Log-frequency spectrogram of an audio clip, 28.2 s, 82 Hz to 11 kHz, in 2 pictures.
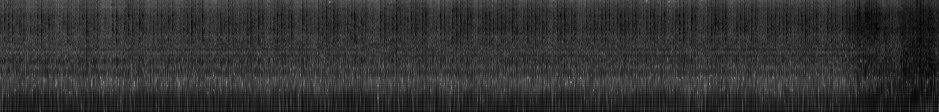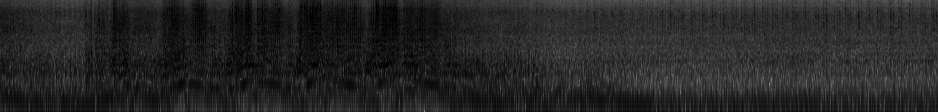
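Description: Fox-body Ford Mustang's 5.0 V8 running loud at idle, then revved about six times in quick succession, the pitch rising and falling with each blip, before dropping back to a steady idle.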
